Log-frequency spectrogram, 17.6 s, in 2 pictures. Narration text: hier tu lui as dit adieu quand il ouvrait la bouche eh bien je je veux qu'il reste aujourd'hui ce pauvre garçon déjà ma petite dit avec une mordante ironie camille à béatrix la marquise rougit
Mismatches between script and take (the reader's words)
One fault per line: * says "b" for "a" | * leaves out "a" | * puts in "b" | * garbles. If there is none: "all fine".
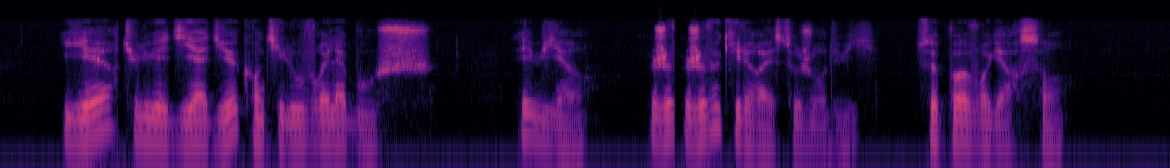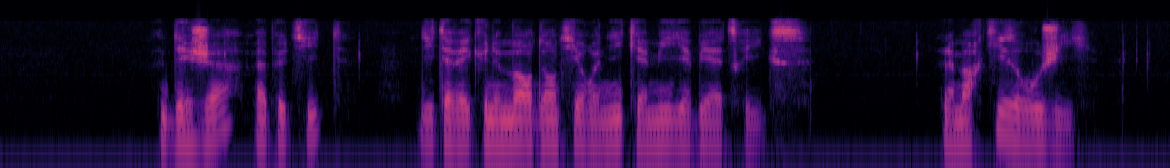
all fine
